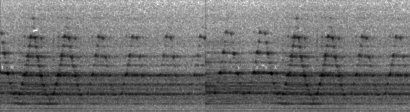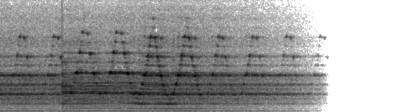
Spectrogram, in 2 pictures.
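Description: Doctor Who-style regeneration sound effect: a shimmering electronic tone over a steady hum, with twinkling high notes pulsing a few times a second and the phrase repeating about every two seconds, fading out shortly before the end.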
